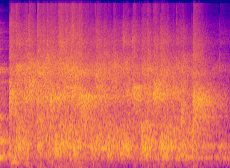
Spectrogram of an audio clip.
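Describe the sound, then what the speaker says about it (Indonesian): Loud classroom applause fills the room as a dense, steady patter of many hands clapping for about three seconds. "Beri aplaus dulu."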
